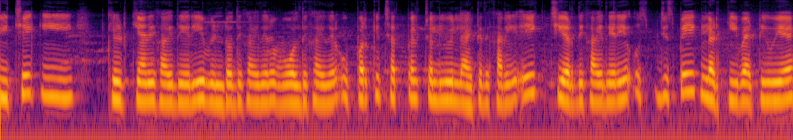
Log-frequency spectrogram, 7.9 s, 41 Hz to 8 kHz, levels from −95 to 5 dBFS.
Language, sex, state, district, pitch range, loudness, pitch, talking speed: Hindi, female, Bihar, Vaishali, 175-205 Hz, -18 LUFS, 185 Hz, 300 wpm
